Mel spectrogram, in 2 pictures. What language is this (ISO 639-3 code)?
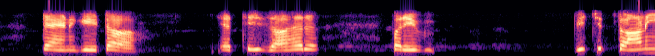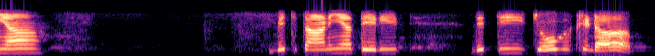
pan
